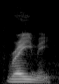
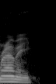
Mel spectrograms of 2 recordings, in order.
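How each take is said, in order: First: The first syllable sounds like 'ray'. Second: The first syllable does not sound like 'ray'. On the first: The speaker calls it right. "It's Raimi. Like Ray" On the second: The speaker calls it wrong. "I'm calling him Sam Raimi"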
